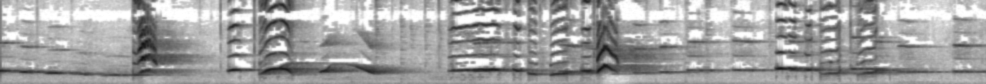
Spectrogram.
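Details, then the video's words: A male cockatiel sings at length in a small quiet room: a run of clear whistled phrases with swooping rising and falling notes and a few sharp upward chirps. "Calopsita Macho Cantando Muito"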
